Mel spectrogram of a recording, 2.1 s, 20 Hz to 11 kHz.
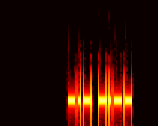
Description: Morse code, heard as a keyed tone, about 34 wpm, 700 Hz. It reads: KY
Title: Multi-letter Phonemes Quick Fire 35wpm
